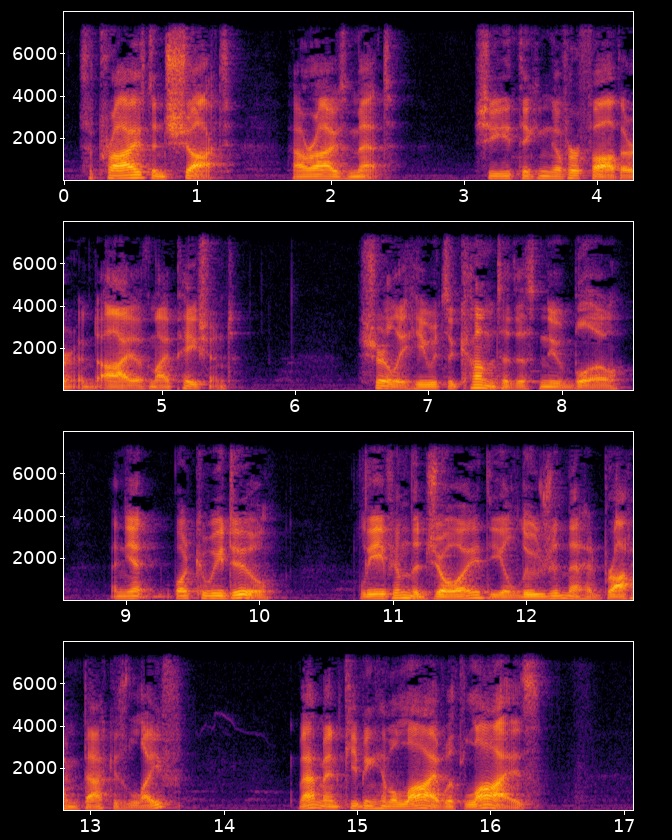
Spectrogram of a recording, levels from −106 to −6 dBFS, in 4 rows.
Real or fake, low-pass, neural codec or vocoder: real; 7.2 kHz; none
